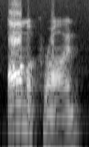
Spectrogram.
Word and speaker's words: Omicron: is Chrome and um it is pronounced as the O in not now this is another letter that has a couple of different pronunciations that's one of the ones that perhaps if you speak to another Greek student they may pronounce it a different way our book teaches us to say it as Omicron and that helps to differentiate between the last letter of the Greek alphabet which is Omega and Omega always makes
